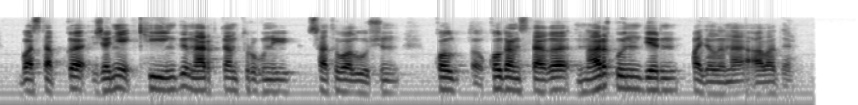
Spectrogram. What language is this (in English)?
Kazakh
